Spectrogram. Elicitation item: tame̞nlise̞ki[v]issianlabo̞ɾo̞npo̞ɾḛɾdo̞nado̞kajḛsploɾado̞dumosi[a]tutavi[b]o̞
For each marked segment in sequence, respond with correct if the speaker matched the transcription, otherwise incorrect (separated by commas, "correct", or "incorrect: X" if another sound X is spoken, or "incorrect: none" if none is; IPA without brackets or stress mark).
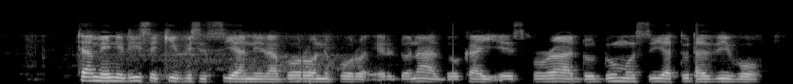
correct, correct, incorrect: v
